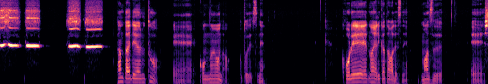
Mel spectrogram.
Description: A person is whistling and talking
